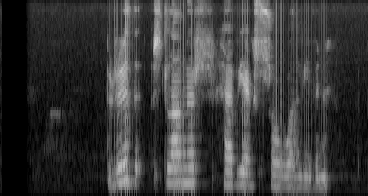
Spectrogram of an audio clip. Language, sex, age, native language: Icelandic, female, 40-49, Icelandic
